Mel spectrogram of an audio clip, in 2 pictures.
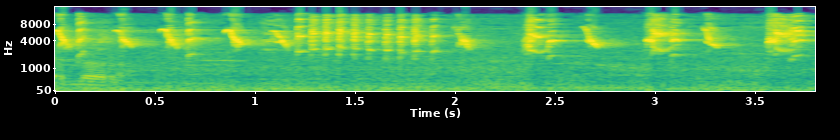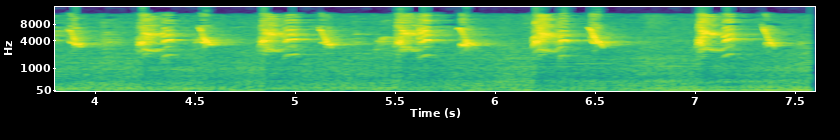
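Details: A long-tailed shrike sings imitations of fighting sparrows and a kingfisher: a fast buzzy trill, then harsh, high chirps repeated more than once a second in a steady, excited run.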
